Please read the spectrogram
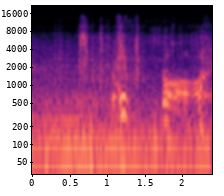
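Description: A man's voice shouting an excited "Oh! Oh!" near the end, with brief vocal sounds before it, over a steady low rumble.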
